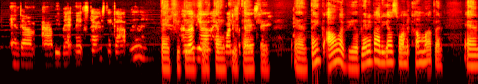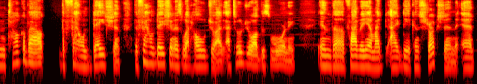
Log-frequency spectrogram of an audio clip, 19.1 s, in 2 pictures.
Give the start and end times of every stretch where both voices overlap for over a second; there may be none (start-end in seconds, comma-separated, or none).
3.7-5.3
